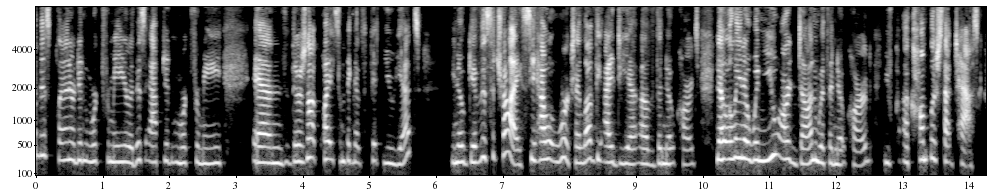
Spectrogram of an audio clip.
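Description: A woman's voice: on the high side, no echo. A woman hosting a podcast conversationally, encouraging and speaking straight to listeners. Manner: encouraging, addresses listeners directly. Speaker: podcast host.

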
